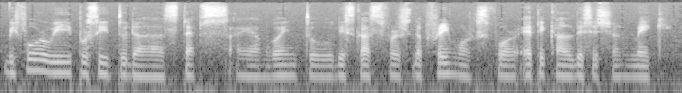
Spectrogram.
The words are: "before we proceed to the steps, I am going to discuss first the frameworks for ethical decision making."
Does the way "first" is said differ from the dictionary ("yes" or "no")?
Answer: no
